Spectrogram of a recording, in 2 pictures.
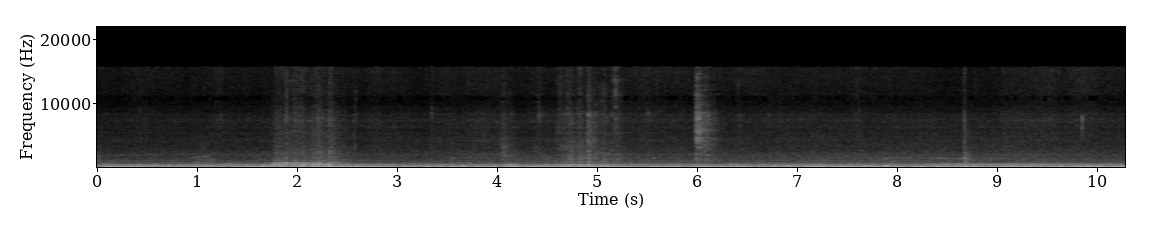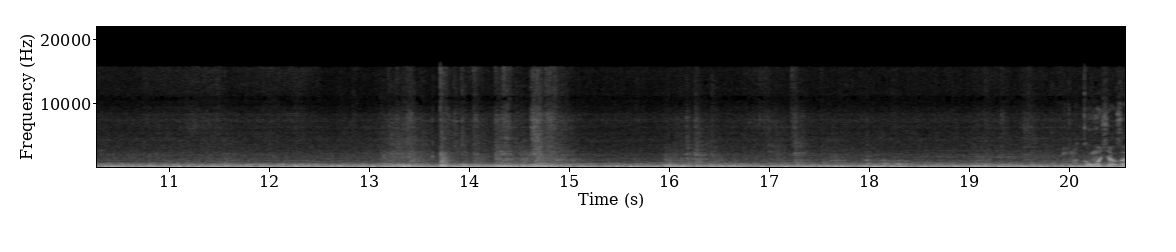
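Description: A steady low hum and rumble of background machinery or traffic, with a few short clatters about two seconds in, around five to six seconds, and again near the middle.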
